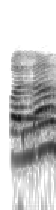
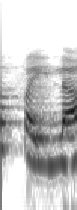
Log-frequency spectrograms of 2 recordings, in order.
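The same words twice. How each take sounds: First: फला said with a short a, no ai; wrong pronunciation. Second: फैला with a clear ai in the first syllable; correct pronunciation. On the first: Teacher showing children the wrong way, फला without ai. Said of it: "फला नहीं होता". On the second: Teacher giving children the right sound, फैला with ai. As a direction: open the ai in फैला. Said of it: "फैला होता है". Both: Shown as a demonstration.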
